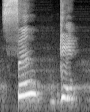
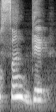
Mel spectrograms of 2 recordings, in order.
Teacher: Quando eu faço essa pronúncia, G, eu não escuto a vogal U que está ali, ó, entre o G e a vogal E, né? Eu apenas falo sangue, que vem do som G, né?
